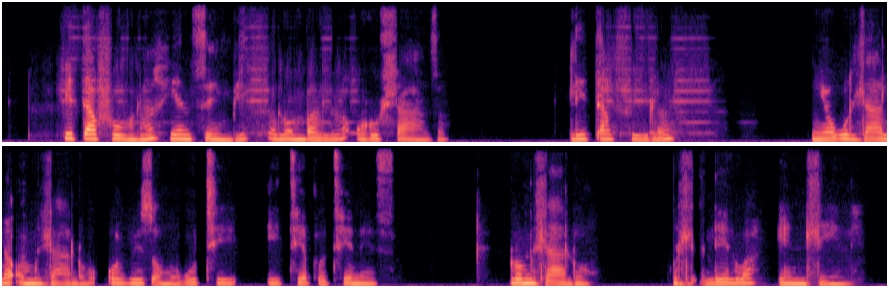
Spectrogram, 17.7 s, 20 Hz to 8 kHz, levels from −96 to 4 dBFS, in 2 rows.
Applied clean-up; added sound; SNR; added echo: neural diffusion model UNIVERSE++.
